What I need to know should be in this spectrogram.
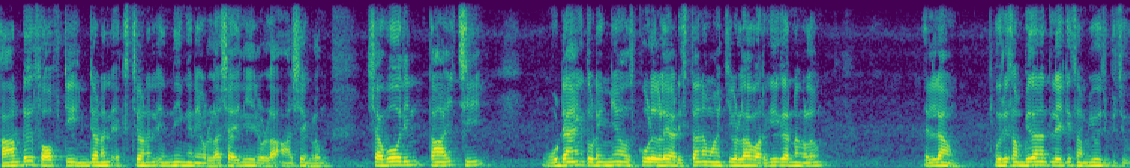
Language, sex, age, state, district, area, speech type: Malayalam, male, 18-30, Kerala, Palakkad, rural, read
